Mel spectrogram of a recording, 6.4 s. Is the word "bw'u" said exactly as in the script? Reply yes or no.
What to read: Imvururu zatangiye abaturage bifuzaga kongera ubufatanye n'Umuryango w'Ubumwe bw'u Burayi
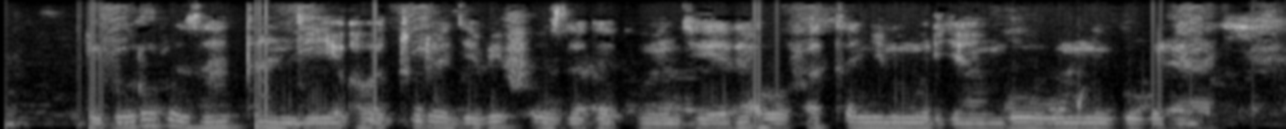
yes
